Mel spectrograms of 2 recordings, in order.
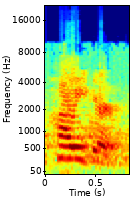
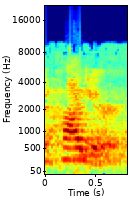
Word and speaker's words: higher: Do not pronounce this as higer, okay, higer, because some of you in your practice assignment, you still pronounce this word as higer, higer. So this is not higer, but higher, okay, higher.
